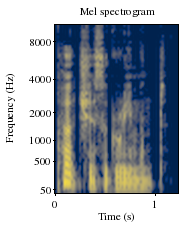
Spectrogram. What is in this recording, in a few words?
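"purchase agreement", British English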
